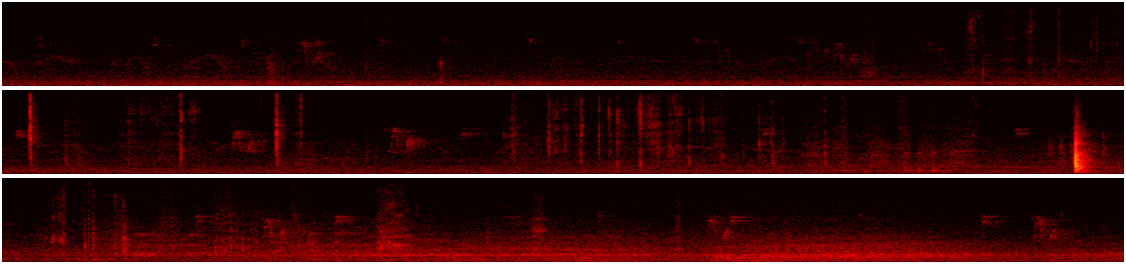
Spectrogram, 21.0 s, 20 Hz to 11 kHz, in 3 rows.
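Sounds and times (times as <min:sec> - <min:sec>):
tape being pulled and pressed: 0:10.2 - 0:12.8.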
